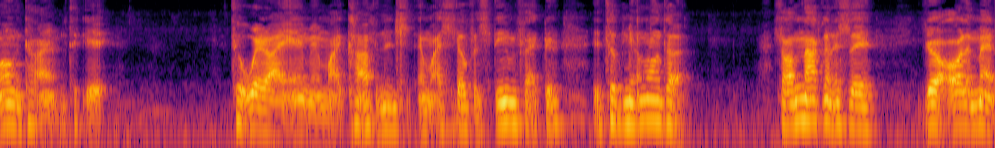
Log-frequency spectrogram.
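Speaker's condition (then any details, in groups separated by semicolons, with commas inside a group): Cerebral palsy; premature birth; sometimes affects speech, may sound slurred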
